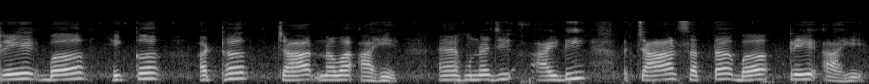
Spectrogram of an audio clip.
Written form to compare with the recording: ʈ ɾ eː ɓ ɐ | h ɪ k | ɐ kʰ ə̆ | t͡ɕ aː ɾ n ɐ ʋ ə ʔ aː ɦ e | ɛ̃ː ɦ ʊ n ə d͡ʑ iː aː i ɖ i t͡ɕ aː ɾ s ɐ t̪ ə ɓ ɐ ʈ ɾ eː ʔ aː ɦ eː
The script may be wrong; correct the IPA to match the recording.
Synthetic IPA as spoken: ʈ ɾ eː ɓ ɐ | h ɪ k | ɐ ʈʰ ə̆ | t͡ɕ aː ɾ n ɐ ʋ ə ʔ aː ɦ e | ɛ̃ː ɦ ʊ n ə d͡ʑ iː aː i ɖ i t͡ɕ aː ɾ s ɐ t̪ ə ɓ ɐ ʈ ɾ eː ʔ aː ɦ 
